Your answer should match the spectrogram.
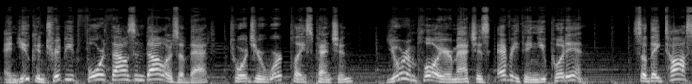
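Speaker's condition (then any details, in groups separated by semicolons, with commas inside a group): No condition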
